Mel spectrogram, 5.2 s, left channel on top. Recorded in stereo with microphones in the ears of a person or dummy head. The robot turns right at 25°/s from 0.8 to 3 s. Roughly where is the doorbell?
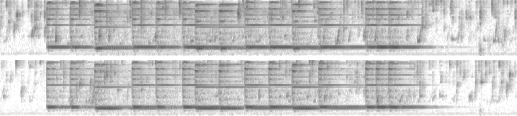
Centre.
